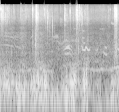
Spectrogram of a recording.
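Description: Footsteps crunching on beach pebbles at a walking pace, with wind rumbling on the microphone. A few faint high chirps come about halfway through, and a drawn-out, slightly wavering low tone starts in the second half.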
